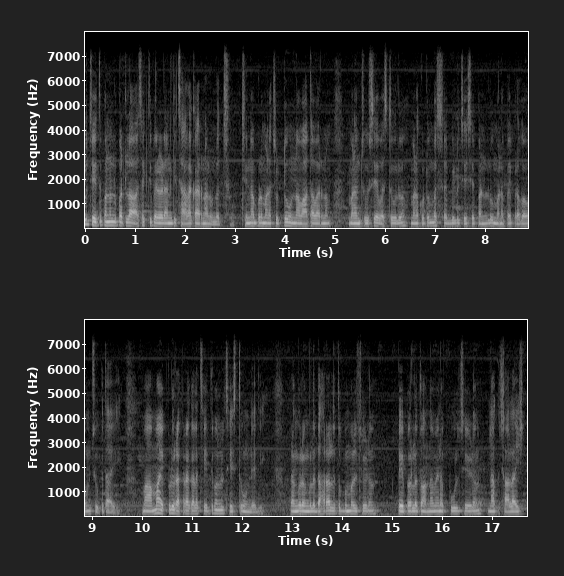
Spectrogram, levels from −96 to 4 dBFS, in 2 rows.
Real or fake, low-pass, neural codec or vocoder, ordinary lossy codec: real; 7.2 kHz; none; Opus, 64 kbps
